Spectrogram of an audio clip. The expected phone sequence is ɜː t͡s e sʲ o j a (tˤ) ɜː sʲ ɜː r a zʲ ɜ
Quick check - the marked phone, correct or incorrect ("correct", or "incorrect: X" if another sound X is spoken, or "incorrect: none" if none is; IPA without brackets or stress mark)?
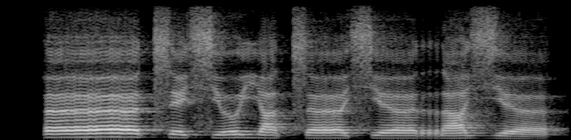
incorrect: t͡s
